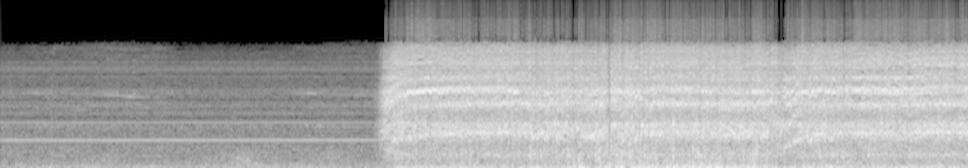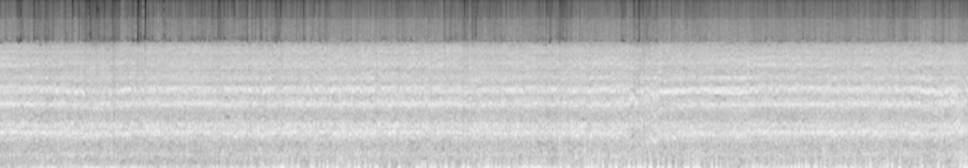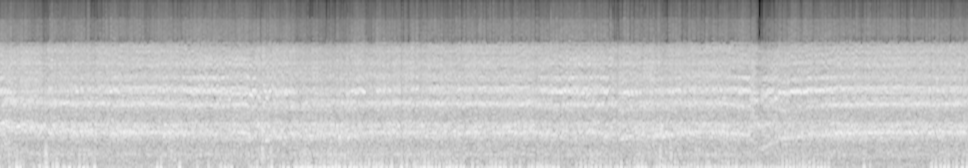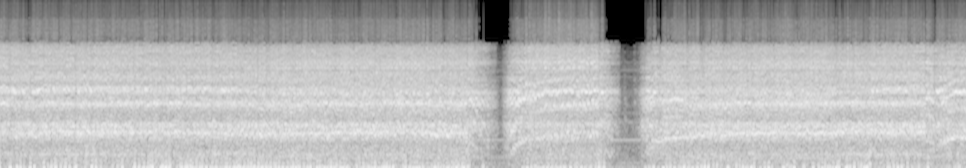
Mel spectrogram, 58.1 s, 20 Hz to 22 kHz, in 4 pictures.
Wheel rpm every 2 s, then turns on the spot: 0, 0, 10, 200, 220, 200, 210, 230, 230, 230, 230, 230, 210, 230, 240, 240, 210, 220, 230, 210, 210, 230, 230, 230, 210, 140, 120, 200, 220.
none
